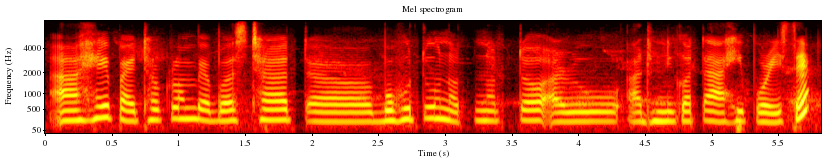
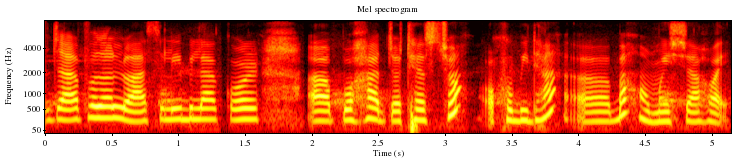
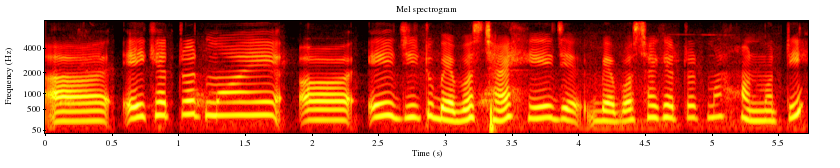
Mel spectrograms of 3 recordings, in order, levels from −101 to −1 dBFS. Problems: background sounds at intervals, background conversations at intervals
